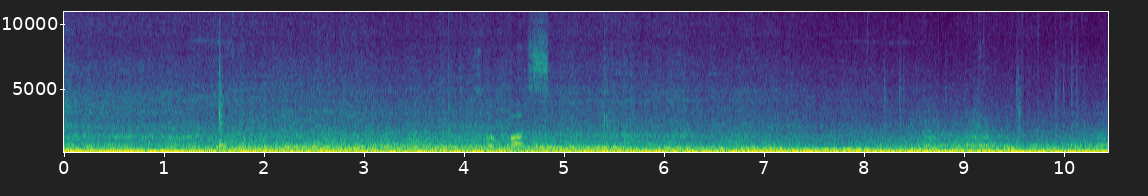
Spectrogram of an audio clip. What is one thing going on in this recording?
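Tyres roll on smooth tarmac.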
